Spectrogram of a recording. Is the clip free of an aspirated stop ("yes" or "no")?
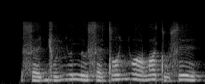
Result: yes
